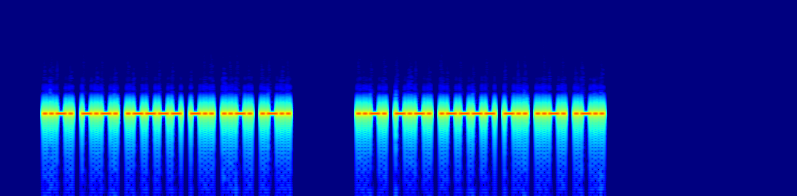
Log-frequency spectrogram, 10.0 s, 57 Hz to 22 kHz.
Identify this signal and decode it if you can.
Morse code, heard as a keyed tone, about 32 wpm, 700 Hz. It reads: FC1DFL FC1DFL
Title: DXCC-100 Call Signs - 6 Characters - Repeated 2x - 30wpm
